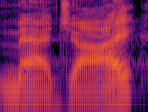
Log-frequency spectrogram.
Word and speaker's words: Magi: Magus or Maggie and Magus or Maggie we pronounce it Magi is a Persian word so what that means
